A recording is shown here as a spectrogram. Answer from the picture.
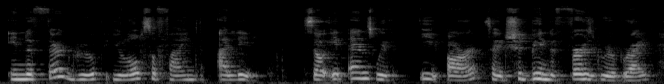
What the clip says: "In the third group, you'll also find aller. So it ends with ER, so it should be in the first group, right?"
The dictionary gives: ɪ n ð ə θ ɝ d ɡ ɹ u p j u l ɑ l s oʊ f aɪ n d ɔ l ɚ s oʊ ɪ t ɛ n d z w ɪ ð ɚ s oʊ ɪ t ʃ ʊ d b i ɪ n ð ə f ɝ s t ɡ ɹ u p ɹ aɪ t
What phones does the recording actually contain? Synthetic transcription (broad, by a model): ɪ n ð ə θ ɝ d ɡ ɹ u p j u l ɑ l s oʊ f aɪ n d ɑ l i s oʊ ɪ t ɛ n d z w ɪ ð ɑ s oʊ ɪ t ʃ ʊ d b i ɪ n ð ə f ɝ s t ɡ ɹ u p ɹ aɪ t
